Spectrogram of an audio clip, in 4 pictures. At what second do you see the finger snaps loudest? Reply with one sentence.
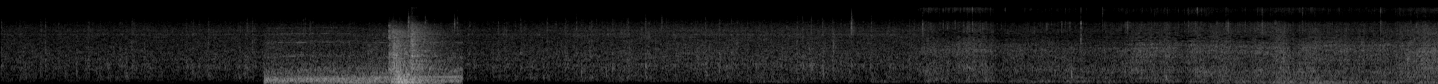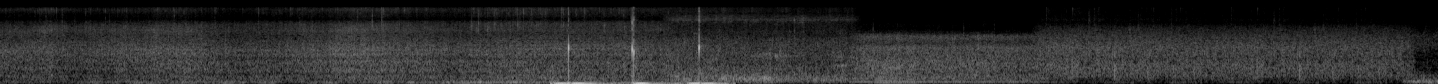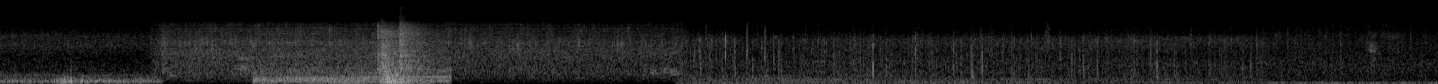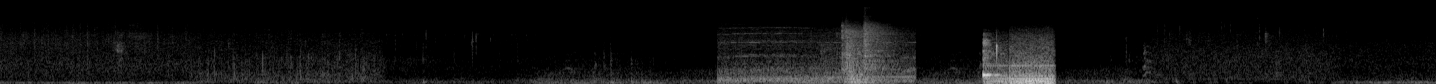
The volume of the finger snaps peaks at 53 seconds.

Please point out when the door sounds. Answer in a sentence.
The door can be heard from 2.6 to 4.7 s, from 31.2 to 33.3 s and from 50.3 to 52.3 s.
